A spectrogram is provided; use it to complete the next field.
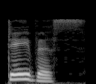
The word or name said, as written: davis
